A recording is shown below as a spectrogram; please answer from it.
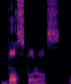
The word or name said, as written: Bosporos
